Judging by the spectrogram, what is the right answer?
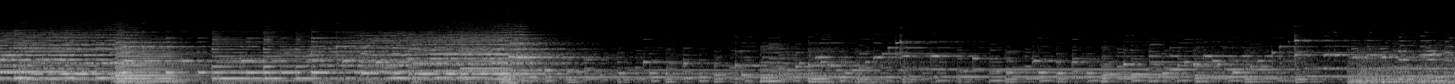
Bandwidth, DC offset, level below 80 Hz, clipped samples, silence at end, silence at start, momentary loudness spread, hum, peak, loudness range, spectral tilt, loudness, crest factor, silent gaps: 9.4 kHz; under 0.1%; -48 dBFS; under 0.1%; 0 s; 0 s; 13 LU; none; -10 dBFS; 8 LU; -7.5 dB/octave; -28 LUFS; 18 dB; none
